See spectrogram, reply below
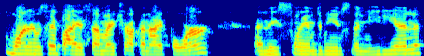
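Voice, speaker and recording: In an interview, a New Hampshire attorney in her thirties shares her faith story, earnest and rambling, with plenty of filler words. Her lowish voice keeps a steady, sharp tone and a brisk pace, recorded dry but dull.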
